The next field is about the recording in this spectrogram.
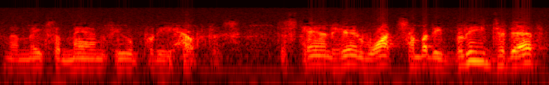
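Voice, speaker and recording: An American actor playing a blunt, weary frontier town doctor in a radio western, muttering in a folksy, drawn-out way. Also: male voice, medium pitch, bright, forceful tone, dull audio, natural voice. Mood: resigned. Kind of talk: 1950s radio acting. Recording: hissy 1950s radio recording.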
